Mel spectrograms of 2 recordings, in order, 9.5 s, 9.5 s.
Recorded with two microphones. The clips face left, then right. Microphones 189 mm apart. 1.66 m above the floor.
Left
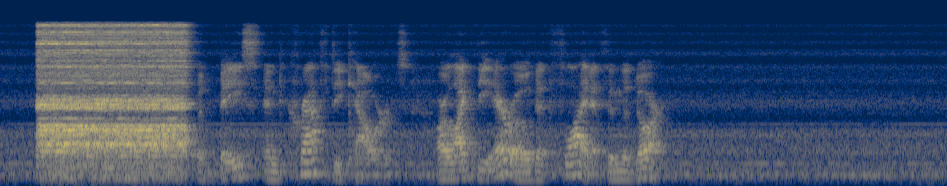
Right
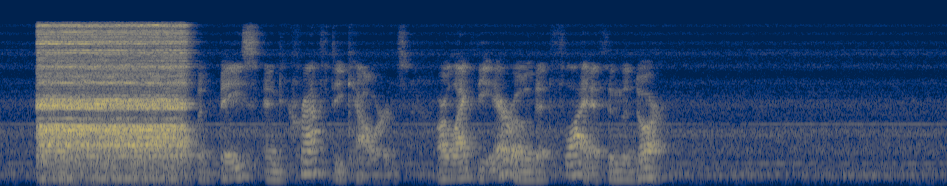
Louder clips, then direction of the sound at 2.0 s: Left 1 dB; 30° left (ahead or behind).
